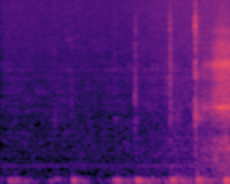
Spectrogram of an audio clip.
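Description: Faint handling noise from a plastic action figure as its shoulder joint is worked by hand: soft low bumps, with a few small clicks in the second half.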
